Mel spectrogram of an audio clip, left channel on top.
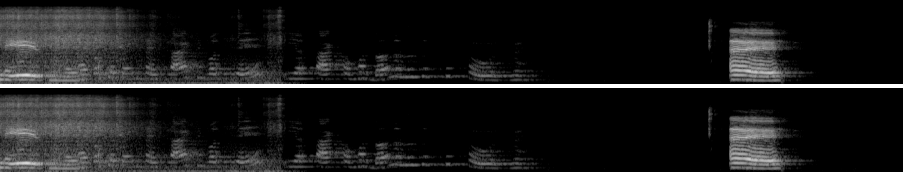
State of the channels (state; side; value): identical; both; correlation 1.00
